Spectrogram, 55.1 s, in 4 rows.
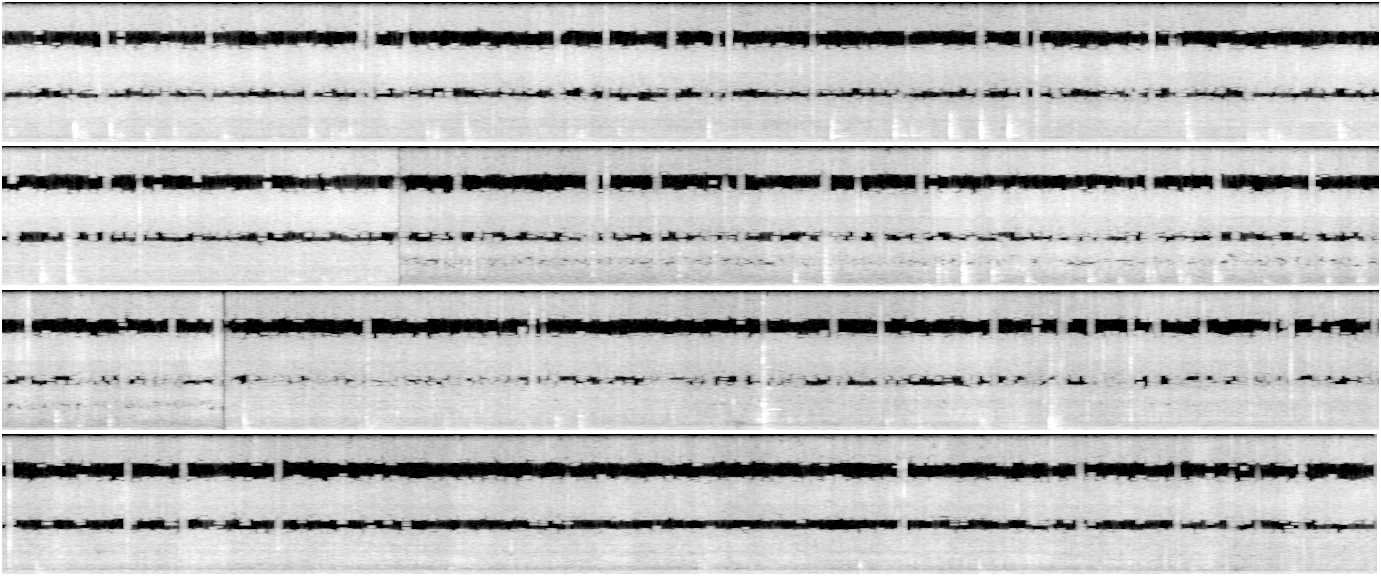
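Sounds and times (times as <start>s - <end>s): vegetables sizzling in a skillet: 0.0s - 55.0s
wooden spoon stirring and scraping: 23.0s - 32.3s.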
